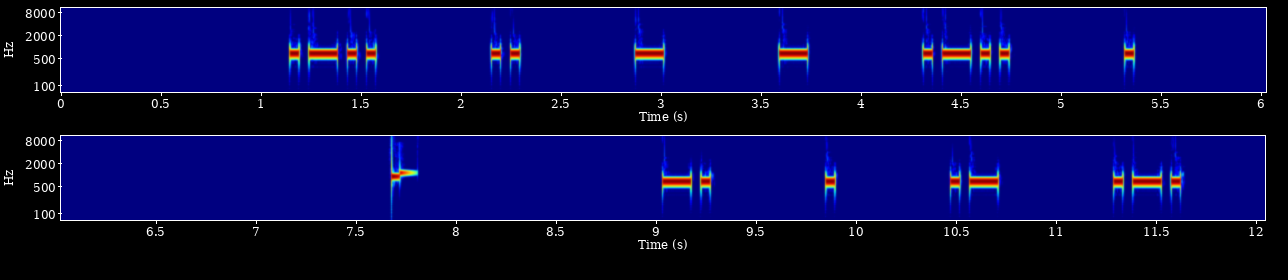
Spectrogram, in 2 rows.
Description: Morse code, heard as a keyed tone, about 25 wpm, spaced as for 12 wpm, 700 Hz. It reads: LITTLE NEAR
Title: 4x Character Spacing - Top 200 Words - 25wpm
